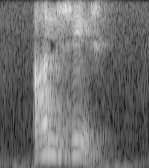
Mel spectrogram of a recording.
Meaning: 1. Algeria (a country in North Africa) 2. Algiers (the capital and largest city of Algeria)
- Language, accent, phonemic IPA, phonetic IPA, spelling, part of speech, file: Armenian, Eastern Armenian, /ɑlˈʒiɾ/, [ɑlʒíɾ], Ալժիր, proper noun, Hy-Ալժիր.ogg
